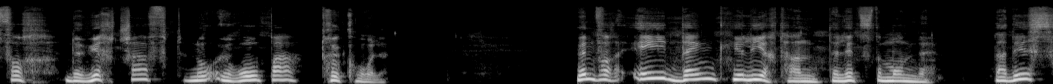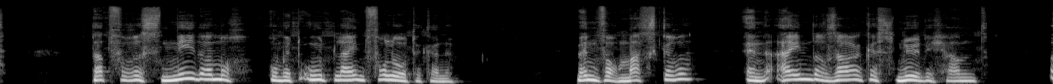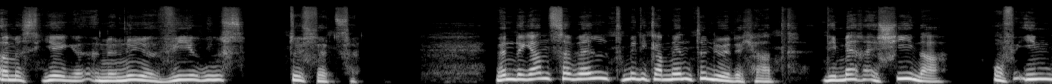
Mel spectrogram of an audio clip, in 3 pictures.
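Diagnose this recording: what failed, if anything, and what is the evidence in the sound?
Network stage: short concealed packet loss. Audio went missing at 14.03–14.07 s, 28.89–28.95 s and 30.01–30.05 s, about 20, 40 and 20 ms. The decoder extended the preceding sound across each gap, then blended back, leaving brief smears, longest at 28.9 s.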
